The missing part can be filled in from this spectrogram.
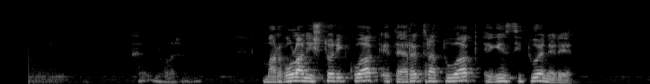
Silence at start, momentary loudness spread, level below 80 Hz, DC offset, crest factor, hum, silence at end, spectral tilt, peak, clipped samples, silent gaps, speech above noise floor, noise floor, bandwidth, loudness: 0.3 s; 23 LU; -64 dBFS; under 0.1%; 22 dB; none; 0.8 s; -6 dB/octave; -8 dBFS; under 0.1%; none; 43 dB; -70 dBFS; 7.8 kHz; -27 LUFS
